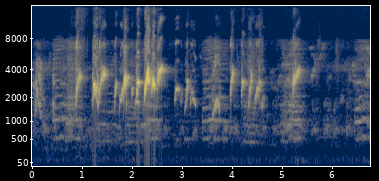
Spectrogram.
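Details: Red-whiskered bulbul training its bell-tone voice; a loud cluster of ringing whistles early on, then scattered shorter swooping phrases fading toward the end.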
